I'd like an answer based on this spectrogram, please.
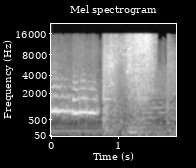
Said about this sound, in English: He crashed it into one of the lampposts.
